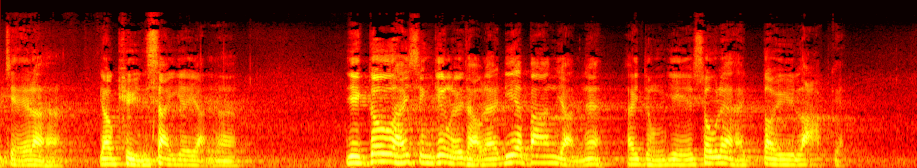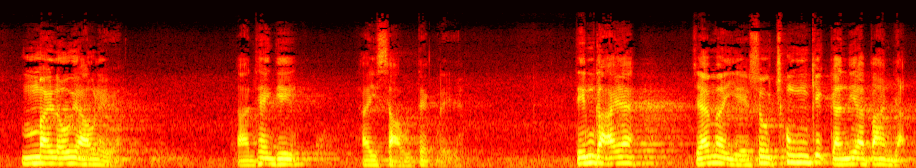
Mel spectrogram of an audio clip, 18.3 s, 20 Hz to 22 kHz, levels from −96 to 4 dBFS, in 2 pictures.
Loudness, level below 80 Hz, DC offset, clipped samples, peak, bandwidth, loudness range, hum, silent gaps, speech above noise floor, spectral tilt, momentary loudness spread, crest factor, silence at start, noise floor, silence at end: -15 LUFS; -48 dBFS; under 0.1%; under 0.1%; 0 dBFS; 12.5 kHz; 6 LU; none; none; 27 dB; -6.5 dB/octave; 15 LU; 16 dB; 0 s; -42 dBFS; 0 s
